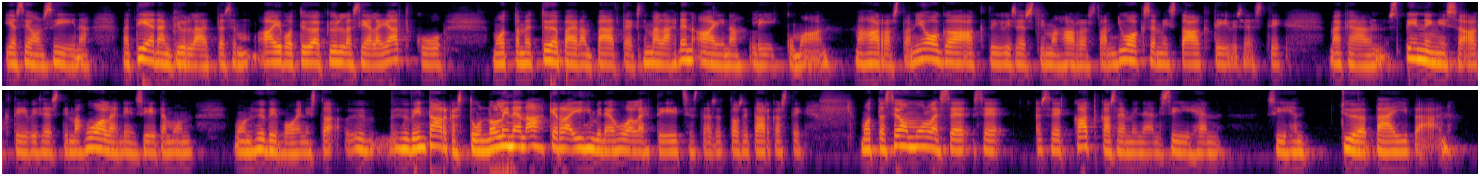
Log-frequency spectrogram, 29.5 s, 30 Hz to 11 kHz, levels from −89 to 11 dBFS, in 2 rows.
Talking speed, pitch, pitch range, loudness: 125 wpm, 150 Hz, 145-170 Hz, -21 LUFS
